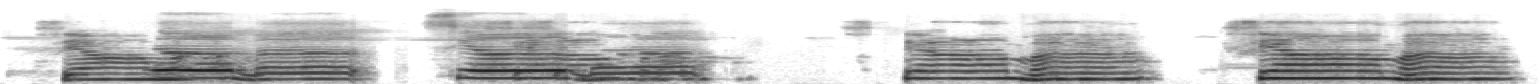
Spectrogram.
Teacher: Only thing is the syama. It goes immediately from a higher to the lower swara.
